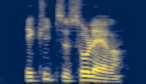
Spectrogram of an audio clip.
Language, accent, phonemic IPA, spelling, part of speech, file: French, France, /e.klip.s(ə) sɔ.lɛʁ/, éclipse solaire, noun, LL-Q150 (fra)-éclipse solaire.wav
- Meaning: solar eclipse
